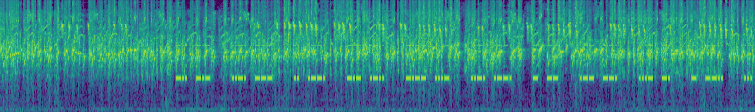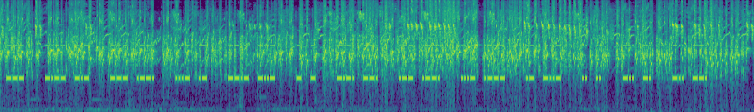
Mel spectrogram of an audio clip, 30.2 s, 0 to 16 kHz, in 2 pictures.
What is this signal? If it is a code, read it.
Morse code, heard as a keyed tone, machine-sent, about 39 wpm, spaced as for 28 wpm, 1140 Hz. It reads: DK FO IP KL YV FP TM WG VN TZ SO YK OP VA QX TT CG WP VJ AX II DN DG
